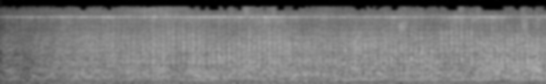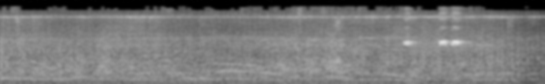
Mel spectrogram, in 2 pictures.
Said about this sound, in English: the noise of the helicopters, the thwacking blades we can hear, is a sign that the riders are almost here.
